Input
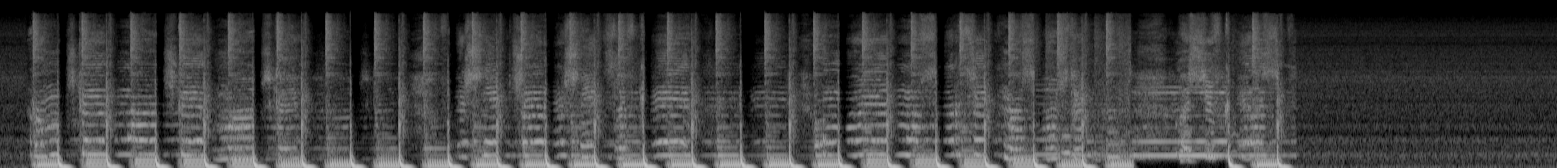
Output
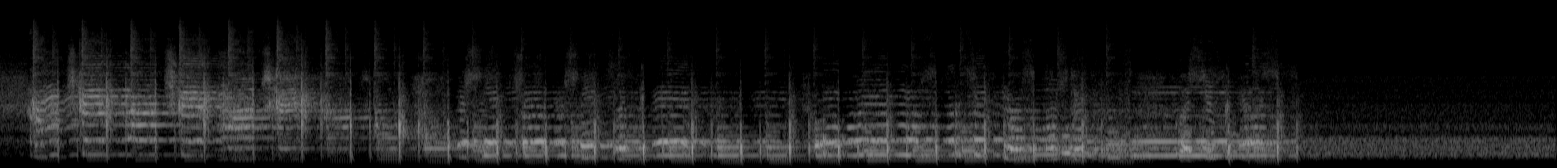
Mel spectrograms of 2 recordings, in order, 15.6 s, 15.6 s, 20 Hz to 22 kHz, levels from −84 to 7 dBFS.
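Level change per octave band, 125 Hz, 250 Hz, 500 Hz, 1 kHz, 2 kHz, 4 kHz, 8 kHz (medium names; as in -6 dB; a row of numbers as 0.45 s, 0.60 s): under -40 dB, -19.5 dB, -5.5 dB, -9.0 dB, -7.5 dB, -18.5 dB, under -25 dB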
